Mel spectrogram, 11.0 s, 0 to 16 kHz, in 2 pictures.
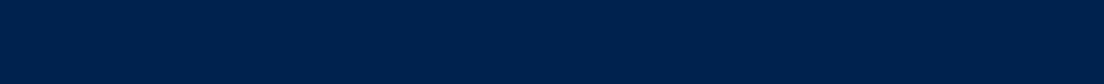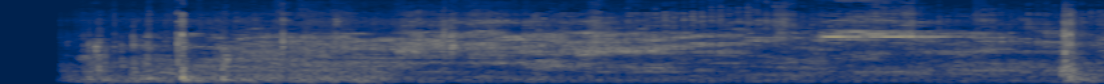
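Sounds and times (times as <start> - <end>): outdoor hubbub: 5.8 - 11.0.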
